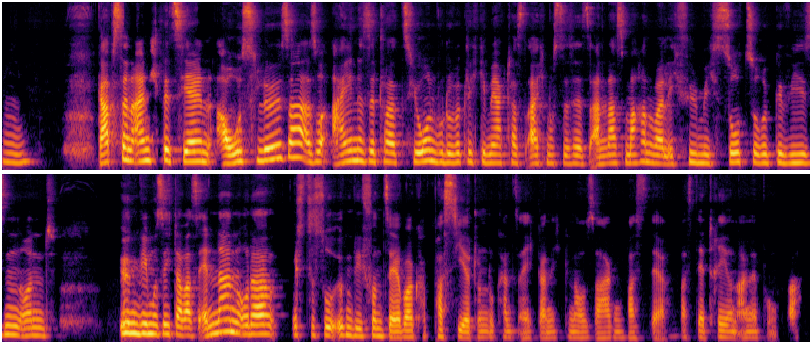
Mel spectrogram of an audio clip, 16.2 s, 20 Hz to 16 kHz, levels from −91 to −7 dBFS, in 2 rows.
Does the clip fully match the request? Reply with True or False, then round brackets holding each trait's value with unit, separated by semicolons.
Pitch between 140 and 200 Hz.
True (190 Hz)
